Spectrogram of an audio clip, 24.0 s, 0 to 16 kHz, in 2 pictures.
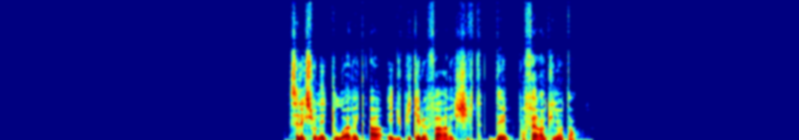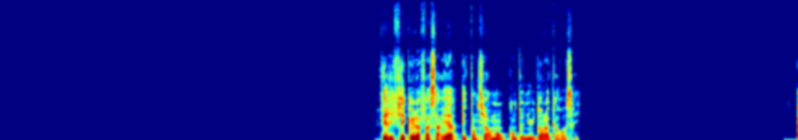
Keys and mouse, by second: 2.3 a, 4.2 click, 4.9 a, 6.1 shift+d, 11.4 s, 14.4 g, 17.4 KP_Decimal, 18.3-20.4 middle drag, 20.8 middle click, 22.6 middle click.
